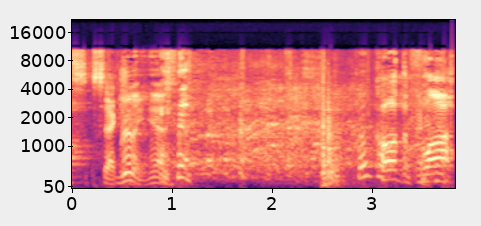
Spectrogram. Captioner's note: laughter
